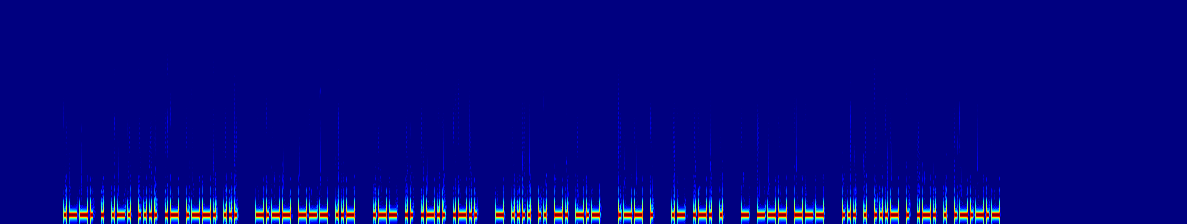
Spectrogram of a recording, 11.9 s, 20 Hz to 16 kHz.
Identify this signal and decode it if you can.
Morse code, heard as a keyed tone, about 44 wpm, 700 Hz. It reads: PERHAPS YOU WILL THINK WE ARE TOO SEVERE.
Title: Sentences from Top 1400 Words 45wpm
